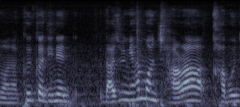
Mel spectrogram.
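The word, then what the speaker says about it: Zara: Z 발음 잘해야죠. 자라. S&M.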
